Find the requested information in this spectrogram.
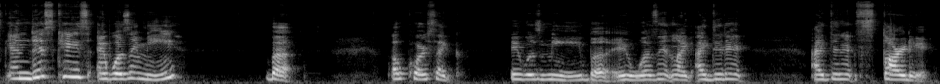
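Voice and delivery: normal talking voice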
